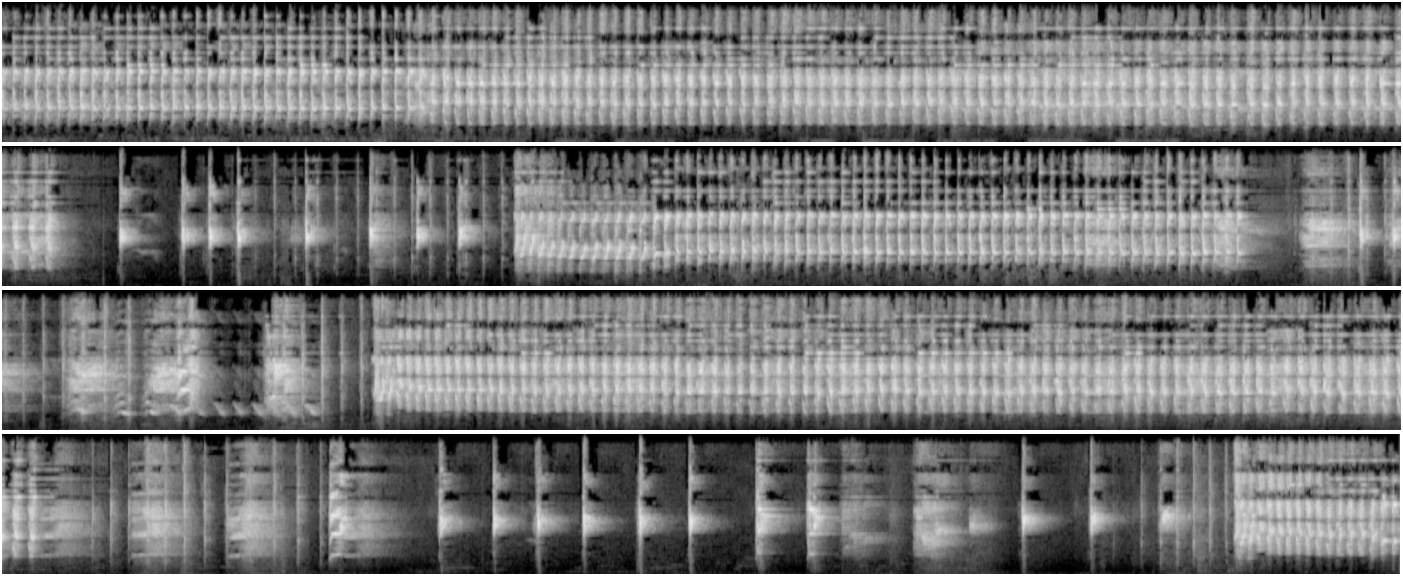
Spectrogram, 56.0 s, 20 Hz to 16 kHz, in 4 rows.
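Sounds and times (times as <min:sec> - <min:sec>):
lovebird chattering: 0:15.2 - 0:45.8.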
